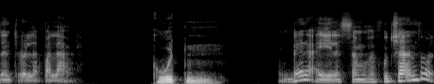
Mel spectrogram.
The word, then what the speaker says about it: guten: Entonces, guten. No debemos meter esa E ahí de por medio, no es como decir ten, sino que no solo guten.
